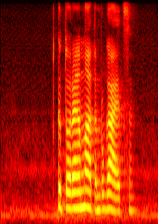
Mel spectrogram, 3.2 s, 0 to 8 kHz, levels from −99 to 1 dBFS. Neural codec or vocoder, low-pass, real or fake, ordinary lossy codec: codec, 16 kHz, 2 kbps, FunCodec, trained on Chinese and English, 25 frames a second; none; fake; none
